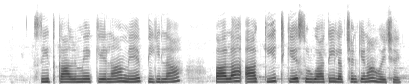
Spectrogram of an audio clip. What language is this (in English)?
Maithili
